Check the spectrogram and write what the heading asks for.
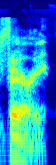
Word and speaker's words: Ferre: You're promoting a book which you've wrote with Ferrer, F-E-R-R-E. – F-E-R-R-E, but he pronounces it Ferry, just Ferry. Like the English musician.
